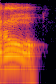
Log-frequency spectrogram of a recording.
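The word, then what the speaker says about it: ρ: jenis itu satuannya adalah ro ini dibacanya ro ro massa jenis dan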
